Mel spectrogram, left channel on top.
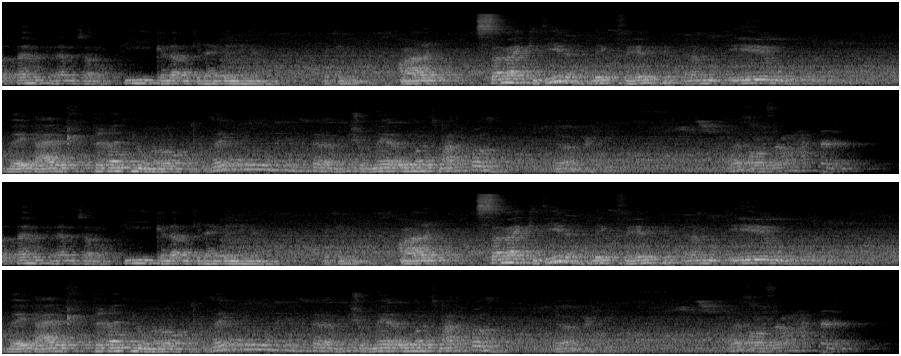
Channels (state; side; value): identical; both; correlation 1.00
